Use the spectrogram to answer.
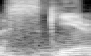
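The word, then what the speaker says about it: skyr: it you're missing out foreign is pronounced skier it's really good it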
